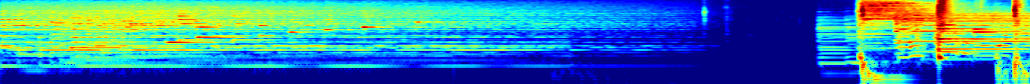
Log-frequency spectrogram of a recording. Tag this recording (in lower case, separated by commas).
musical instrument, drum kit, music, bass drum, guitar, drum, electric guitar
